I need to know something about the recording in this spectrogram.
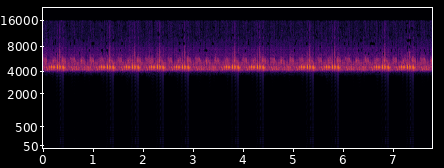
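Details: Steady cricket chirping for relaxation: shrill, buzzy chirps made of quick pulses, grouped in twos and threes and repeated with small pauses, over a faint high hiss and nothing lower.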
